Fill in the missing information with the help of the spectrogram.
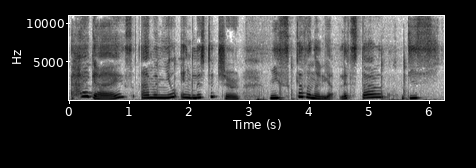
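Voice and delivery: hammed-up French accent on classroom English; French-accented English teacher. Teacher greets the class in English, heavy French accent. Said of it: "bonjour mon accent".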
